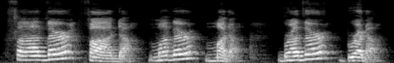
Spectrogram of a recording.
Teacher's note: the voiced th becomes d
